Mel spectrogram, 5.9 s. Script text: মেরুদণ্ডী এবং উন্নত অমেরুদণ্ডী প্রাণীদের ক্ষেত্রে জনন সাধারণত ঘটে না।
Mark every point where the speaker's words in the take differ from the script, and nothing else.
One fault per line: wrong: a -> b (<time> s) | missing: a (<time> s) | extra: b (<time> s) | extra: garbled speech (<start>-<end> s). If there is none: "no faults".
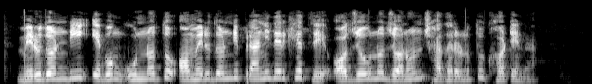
extra: অযৌন (3.4 s)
